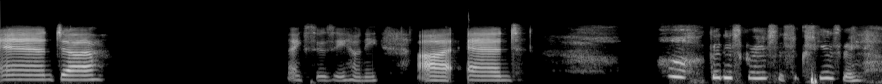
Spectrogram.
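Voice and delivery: yawning while choking. Hosting for listeners this evening, choking and yawning. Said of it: "Between choking and yawning".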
